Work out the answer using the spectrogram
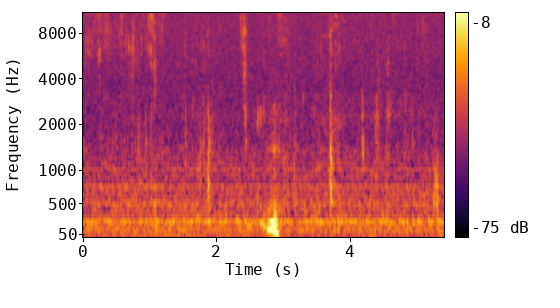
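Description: A man biting into and chewing very tender reheated barbecue rib meat: faint soft mouth clicks and squelches, with a short, low, falling hum from him a little under three seconds in.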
